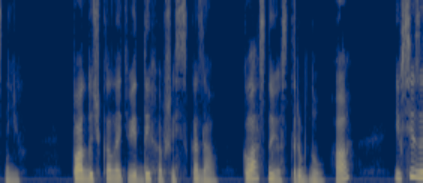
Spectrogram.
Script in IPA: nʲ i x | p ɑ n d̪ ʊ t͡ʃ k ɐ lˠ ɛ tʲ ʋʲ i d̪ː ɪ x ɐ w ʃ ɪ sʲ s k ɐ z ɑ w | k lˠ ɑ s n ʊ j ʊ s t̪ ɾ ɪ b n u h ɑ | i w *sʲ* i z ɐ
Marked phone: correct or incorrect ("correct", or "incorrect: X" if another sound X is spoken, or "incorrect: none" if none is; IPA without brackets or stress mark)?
correct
